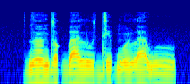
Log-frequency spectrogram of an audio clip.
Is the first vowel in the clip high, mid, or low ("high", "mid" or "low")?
low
